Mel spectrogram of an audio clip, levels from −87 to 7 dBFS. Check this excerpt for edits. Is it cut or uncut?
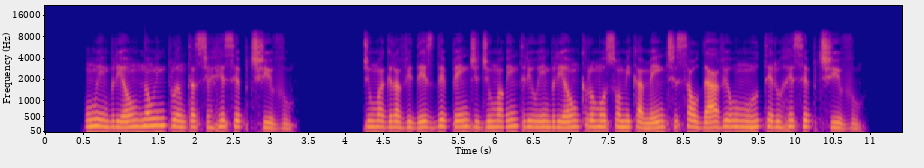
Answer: cut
